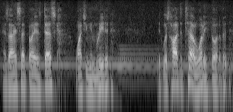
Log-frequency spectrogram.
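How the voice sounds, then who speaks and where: An actor playing an earnest, polite writer in a 1940s radio drama, restrained and deferential. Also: male voice, on the low side, steady tone, fairly quick, over music, close to an everyday voice. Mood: earnest storytelling. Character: earnest, deferential male radio writer, narrating his own story. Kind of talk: 1940s radio drama acting and first-person narration. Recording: muffled old radio broadcast recording.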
